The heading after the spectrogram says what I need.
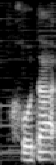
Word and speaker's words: jota: In Spanish, jota is pronounced from the throat, a rough h sound. Think of the German composer Bach or Arabic word sheikh.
